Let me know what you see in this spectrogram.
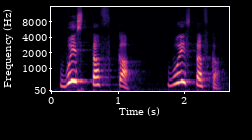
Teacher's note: The voiced consonant will be pronounced as its voiceless counterpart, which is f.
